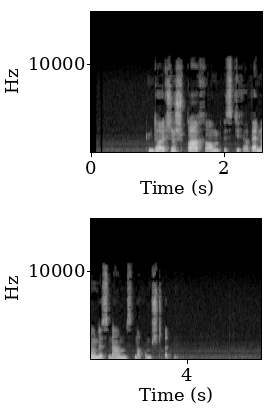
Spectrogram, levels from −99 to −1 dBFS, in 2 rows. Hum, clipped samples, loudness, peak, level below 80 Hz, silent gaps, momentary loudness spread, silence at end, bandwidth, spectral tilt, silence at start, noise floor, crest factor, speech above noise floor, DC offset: none; under 0.1%; -30 LUFS; -8 dBFS; -78 dBFS; none; 13 LU; 1.3 s; 11 kHz; -4 dB/octave; 0.85 s; -65 dBFS; 24 dB; 36 dB; under 0.1%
